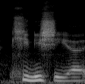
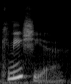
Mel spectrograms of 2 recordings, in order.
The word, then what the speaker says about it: Keneishia: You don't say Keneishia. It's Keneishia. And that's it.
